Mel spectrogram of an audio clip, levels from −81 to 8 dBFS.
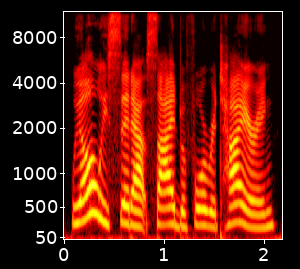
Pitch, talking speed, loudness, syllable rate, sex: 250 Hz, 165 wpm, -16 LUFS, 6.5 syllables/s, female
